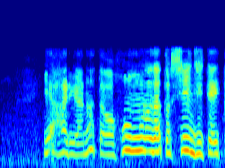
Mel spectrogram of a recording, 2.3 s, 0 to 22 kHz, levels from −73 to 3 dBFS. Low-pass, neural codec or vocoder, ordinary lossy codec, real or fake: none; none; none; real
